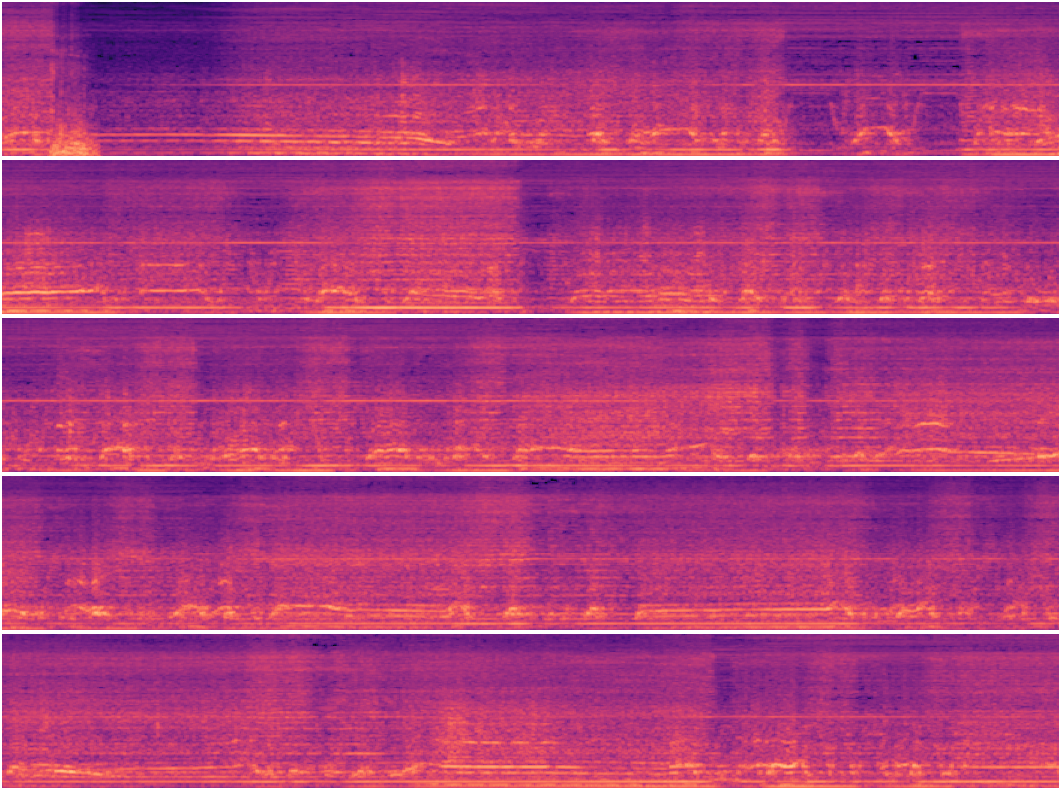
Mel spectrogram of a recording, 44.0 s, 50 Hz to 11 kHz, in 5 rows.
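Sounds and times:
router spindle humming: 0.0 - 44.0
stepper motors whining: 0.0 - 44.0.

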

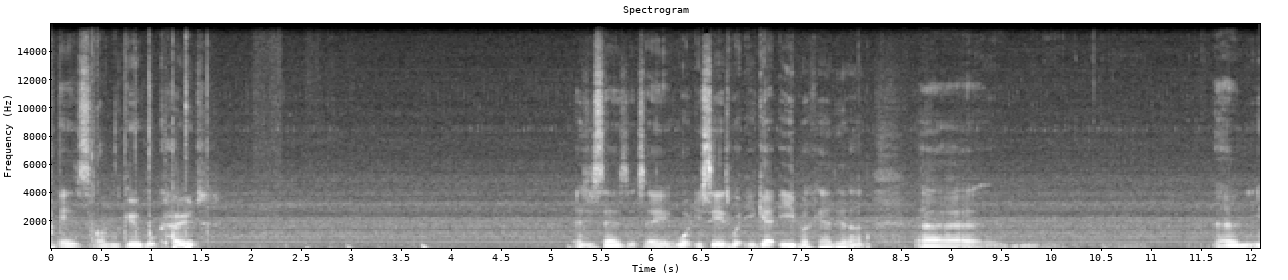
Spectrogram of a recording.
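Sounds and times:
faint hum: 0.0 - 12.0.

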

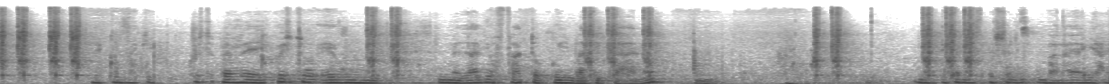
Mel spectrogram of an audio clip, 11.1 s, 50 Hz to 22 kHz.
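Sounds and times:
camera shutters clicking: 0.0 - 0.9, 3.6 - 4.2, 5.8 - 6.7, 8.1 - 8.6, 9.2 - 9.9.

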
